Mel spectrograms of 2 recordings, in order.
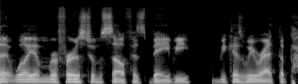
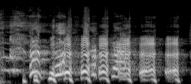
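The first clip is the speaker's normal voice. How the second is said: high real laughter; cracking up; laughing at his son's words; 3 dB louder than usual. Real, not acted.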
